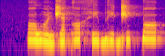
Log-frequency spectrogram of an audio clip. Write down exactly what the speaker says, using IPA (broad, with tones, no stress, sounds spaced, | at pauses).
ɔ˧ w ɔ̃˨ d͡ʒ a˧ ɡ ɔ˧ h i˨ b i˨ d͡ʒ i˧ k͡p ɔ˦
